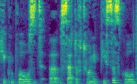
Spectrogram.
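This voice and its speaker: Somewhat breathy and fairly low in pitch, a woman with a Ukrainian accent talks at a fairly slow pace in a monotone, flat intonation. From Ukraine. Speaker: opera company artistic director and pianist. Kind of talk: video introduction. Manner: halting with fillers.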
